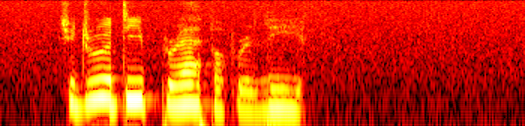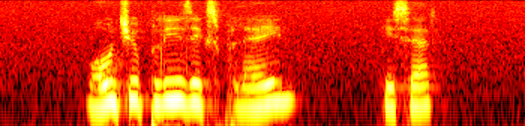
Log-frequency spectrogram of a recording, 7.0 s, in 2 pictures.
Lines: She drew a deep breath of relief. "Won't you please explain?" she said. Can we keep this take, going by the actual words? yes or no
no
